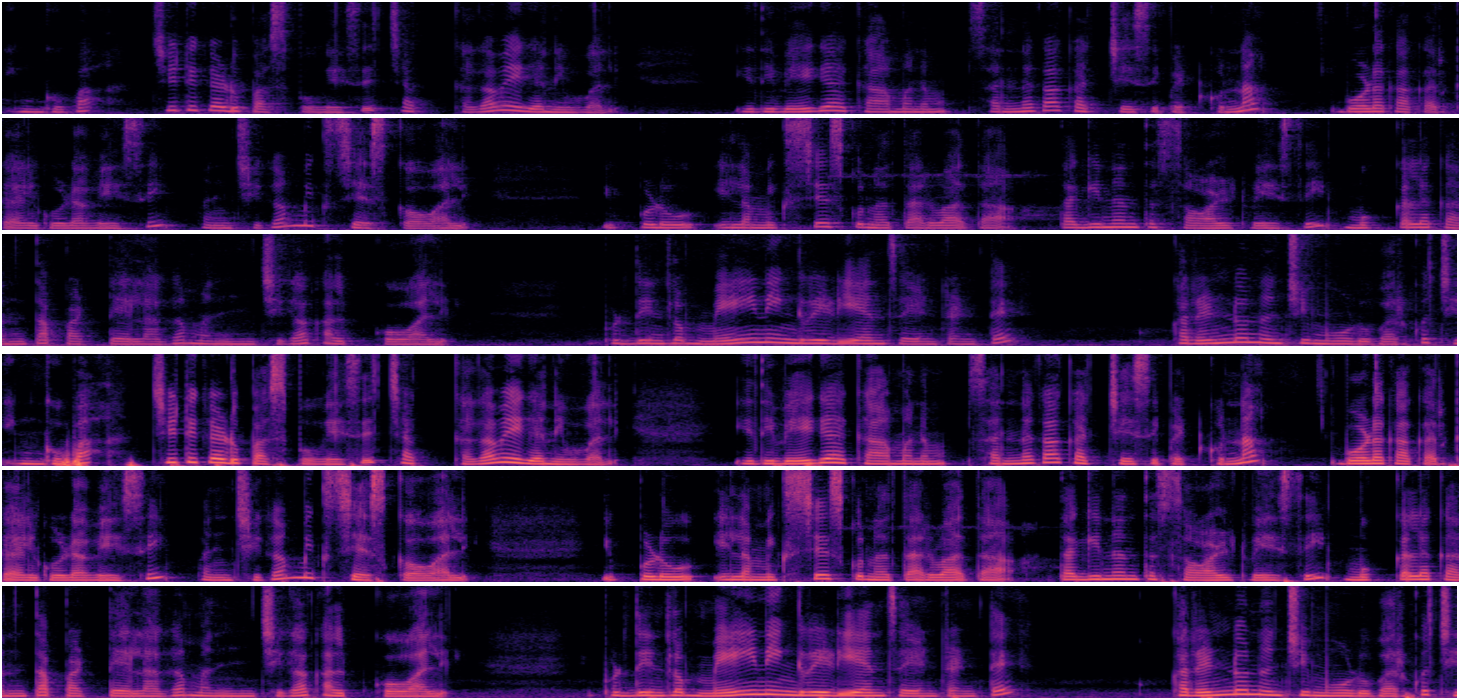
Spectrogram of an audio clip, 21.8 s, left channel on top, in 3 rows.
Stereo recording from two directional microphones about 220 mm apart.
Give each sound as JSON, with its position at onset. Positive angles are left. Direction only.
{"t": 0.0, "sound": "a woman's voice", "side_deg": -40}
